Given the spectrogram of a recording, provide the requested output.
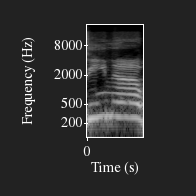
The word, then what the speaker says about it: Zenab: dropping it but yes i have a silent b at the end of my name and that's why my nickname since i was in high school middle school has been xena b gotcha okay i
